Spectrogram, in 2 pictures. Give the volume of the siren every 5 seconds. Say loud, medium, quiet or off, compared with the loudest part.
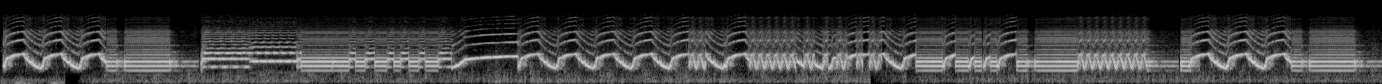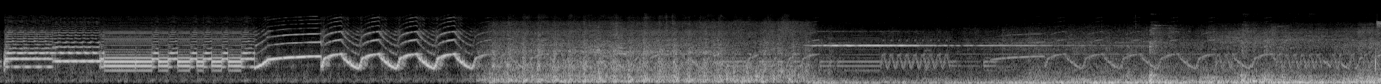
loud, loud, loud, loud, quiet, quiet.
